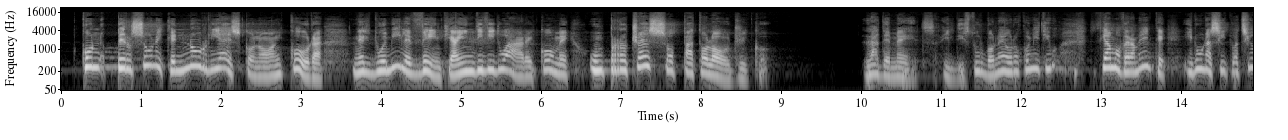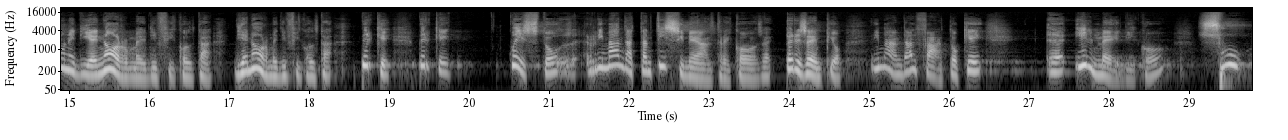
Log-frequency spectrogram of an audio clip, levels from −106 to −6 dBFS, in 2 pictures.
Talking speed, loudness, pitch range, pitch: 95 wpm, -33 LUFS, 155-245 Hz, 200 Hz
